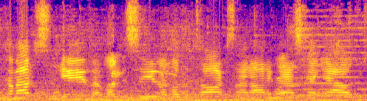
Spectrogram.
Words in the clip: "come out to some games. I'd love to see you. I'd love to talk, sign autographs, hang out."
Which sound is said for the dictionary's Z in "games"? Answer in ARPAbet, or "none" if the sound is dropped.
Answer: Z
